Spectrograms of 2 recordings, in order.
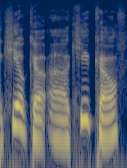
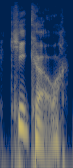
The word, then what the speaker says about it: Keiko: So he goes to Kyoko. It's hard to say her name, Kyoko. So it's Keiko or Kei, but it's Kiko.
